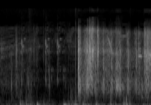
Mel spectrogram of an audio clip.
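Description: Gunfire rattles in rapid bursts close by.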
